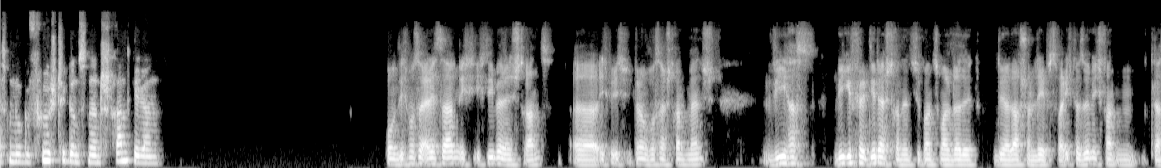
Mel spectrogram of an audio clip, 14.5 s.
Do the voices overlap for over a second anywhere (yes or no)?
no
